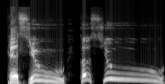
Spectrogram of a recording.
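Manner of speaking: "pursue" drawn out slowly at very high pitch. Reading out an official UFO page, breaking into a Garak impression. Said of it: "that's my impression of um, Garak".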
